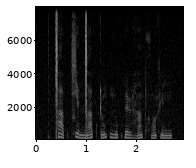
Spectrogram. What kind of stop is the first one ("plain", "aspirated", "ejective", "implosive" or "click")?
click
